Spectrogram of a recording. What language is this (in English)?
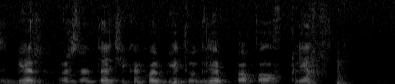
Russian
